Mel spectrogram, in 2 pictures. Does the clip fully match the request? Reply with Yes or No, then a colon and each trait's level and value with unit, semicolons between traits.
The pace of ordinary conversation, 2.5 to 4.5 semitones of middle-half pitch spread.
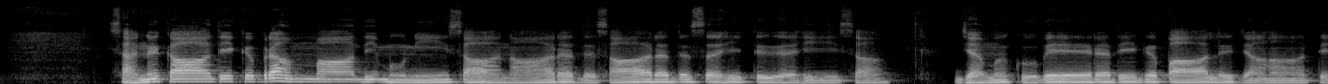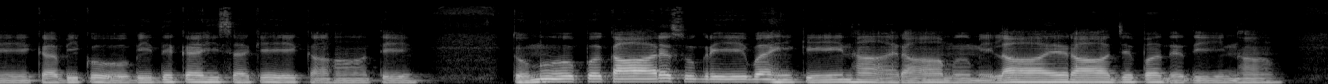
No: slow, 65 wpm; average, 2.9 semitones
